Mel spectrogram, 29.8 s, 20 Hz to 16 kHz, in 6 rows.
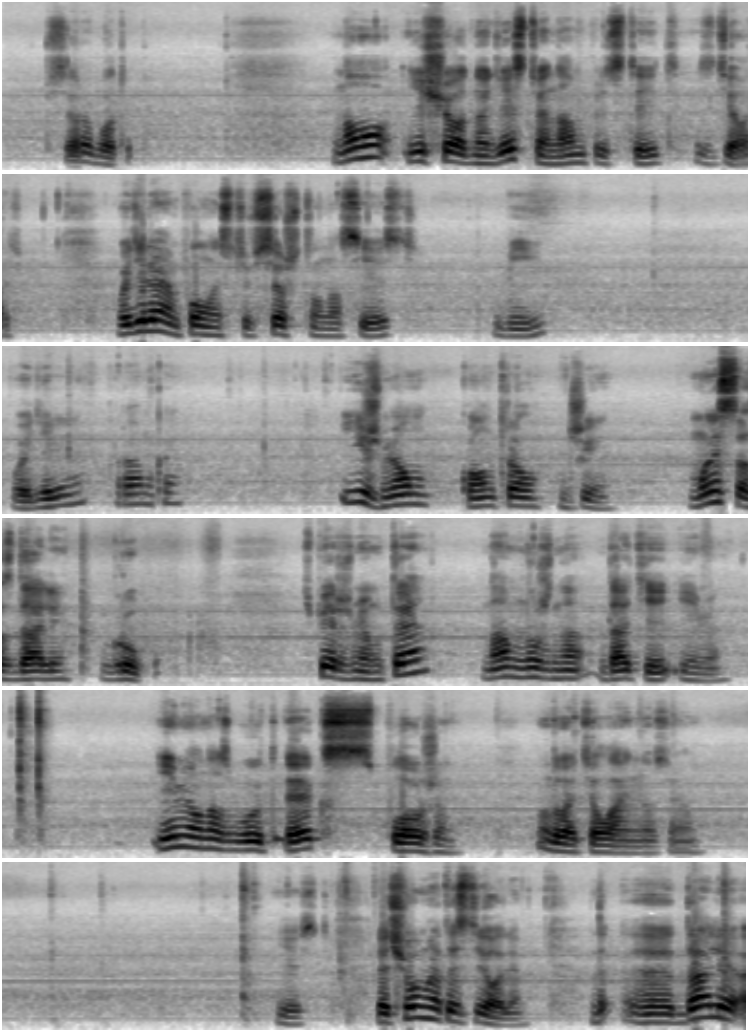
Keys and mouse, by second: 0.4-2.3 drag, 2.9-5.4 drag, 5.6-7.5 drag, 7.9 b, 10.2 middle click, 13.5 ctrl+g, 17.2 t, 18.8-20.3 drag, 23.1 s, 28.3 n.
